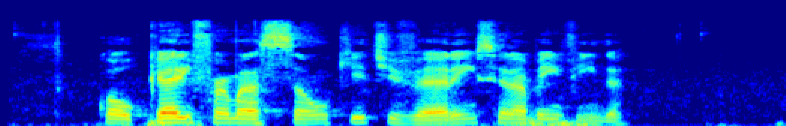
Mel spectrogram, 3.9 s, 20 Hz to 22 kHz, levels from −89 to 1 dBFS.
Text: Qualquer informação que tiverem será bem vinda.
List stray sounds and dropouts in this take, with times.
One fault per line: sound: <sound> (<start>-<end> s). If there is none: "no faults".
no faults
